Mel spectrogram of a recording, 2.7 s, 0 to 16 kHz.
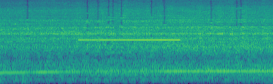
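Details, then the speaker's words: Metabo AS 36-18 L 30 PC-CC cordless wet/dry vacuum on turbo: loud steady suction roar with thin intermittent high beep; filter-control warning of possible blocked hose or filter, protecting the machine. "now that beeping sound is a filter control so it tells you that you might have a blockage in the pipe or the filter and that you should check it"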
